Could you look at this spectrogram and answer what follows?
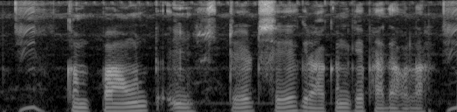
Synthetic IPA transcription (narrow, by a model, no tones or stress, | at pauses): kə̃mpaːʊɳʈɪnsʈeːʈseɡɾaːɦəkənkepʰaːd̪aɦoːlaː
